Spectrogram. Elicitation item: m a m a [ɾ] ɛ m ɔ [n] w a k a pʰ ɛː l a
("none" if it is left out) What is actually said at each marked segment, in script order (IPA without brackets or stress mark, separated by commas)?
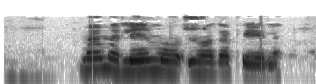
l, n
